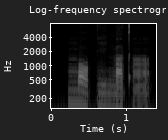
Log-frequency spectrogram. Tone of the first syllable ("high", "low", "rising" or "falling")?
falling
